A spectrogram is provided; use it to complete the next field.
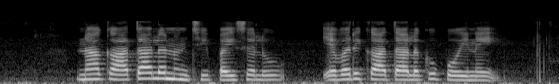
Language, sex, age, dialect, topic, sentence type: Telugu, female, 25-30, Telangana, banking, question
